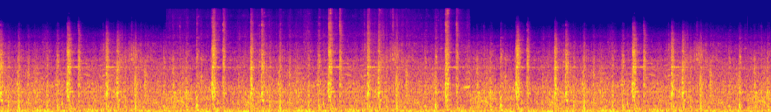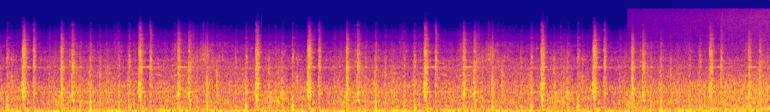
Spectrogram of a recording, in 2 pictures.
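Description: Railbus running along the track, its wheels clicking over rail joints about once or twice a second over a steady low rumble.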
